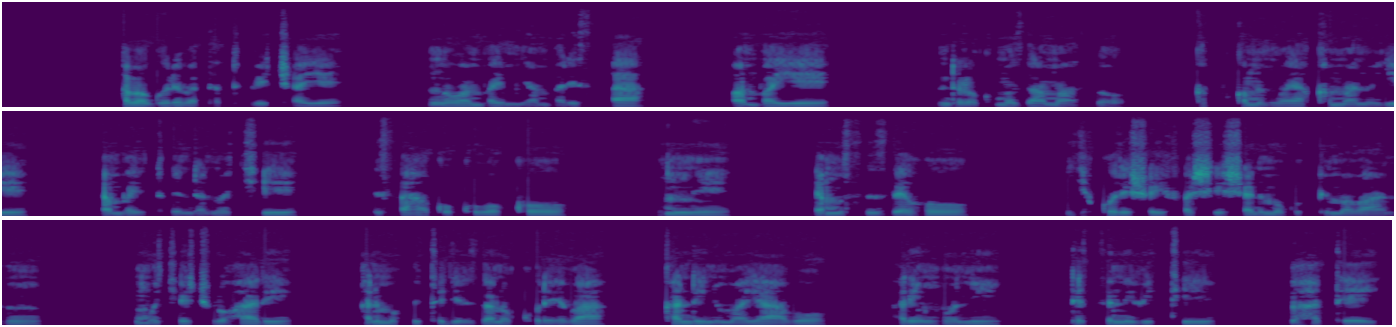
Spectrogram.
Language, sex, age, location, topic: Kinyarwanda, male, 36-49, Kigali, health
